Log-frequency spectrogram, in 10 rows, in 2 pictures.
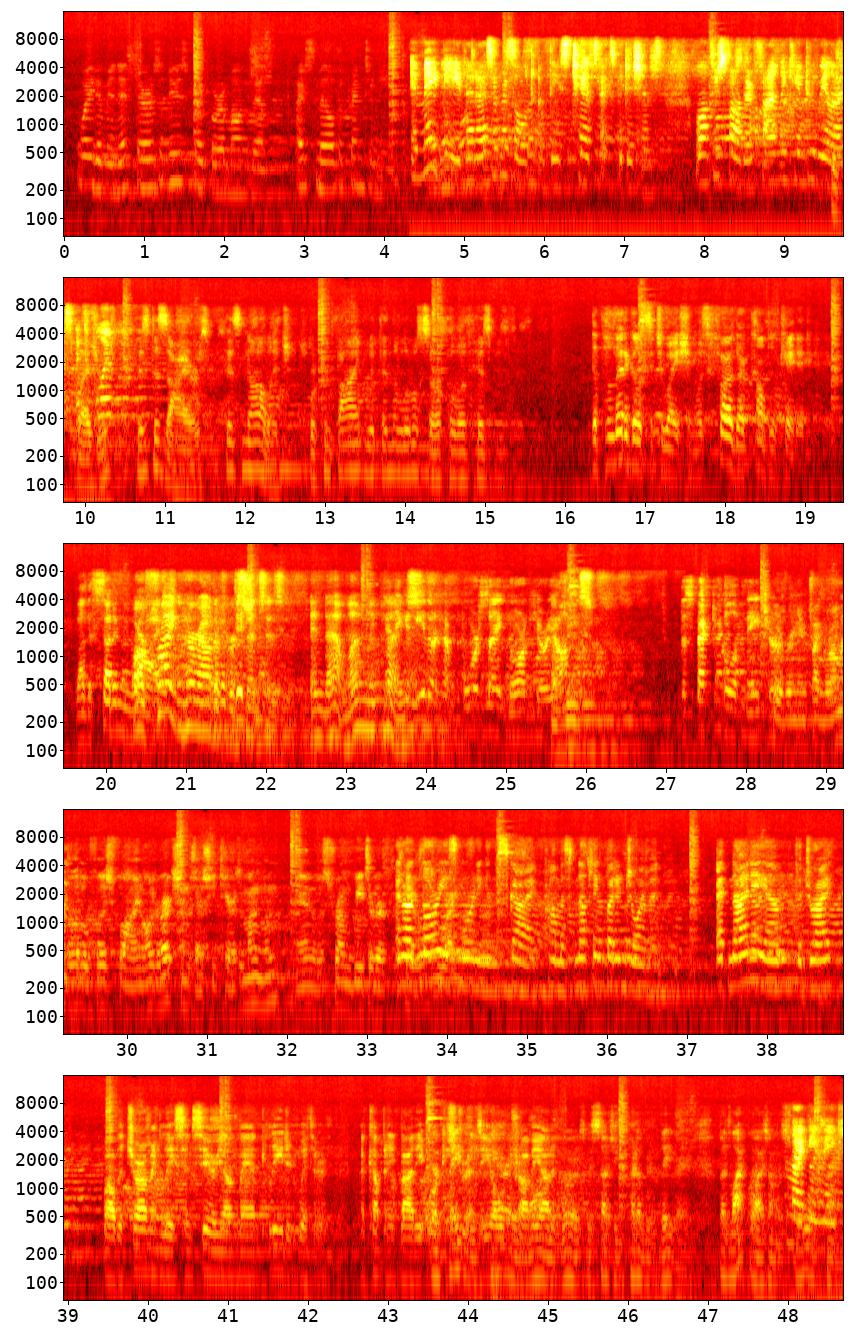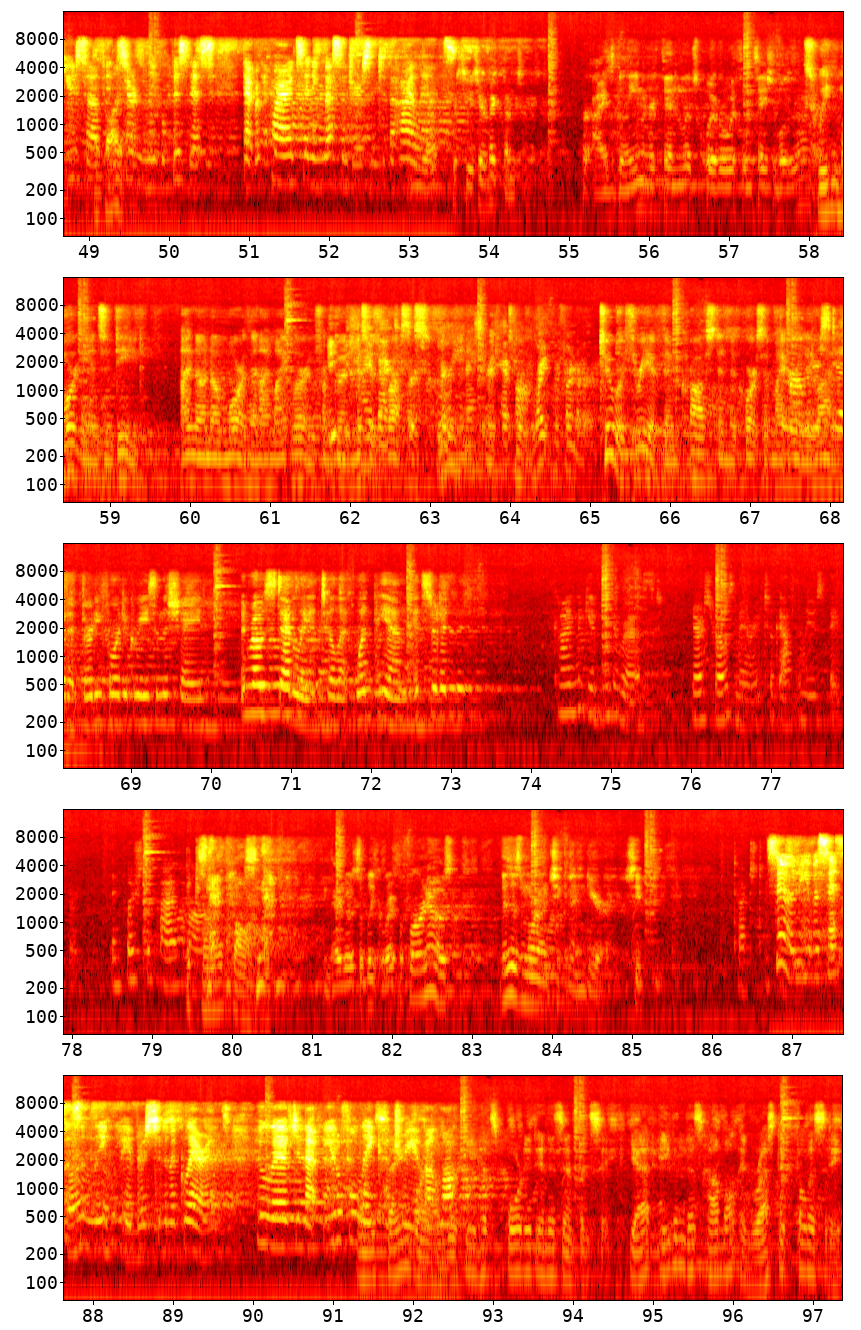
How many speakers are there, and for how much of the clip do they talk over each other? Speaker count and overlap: ten, about 24%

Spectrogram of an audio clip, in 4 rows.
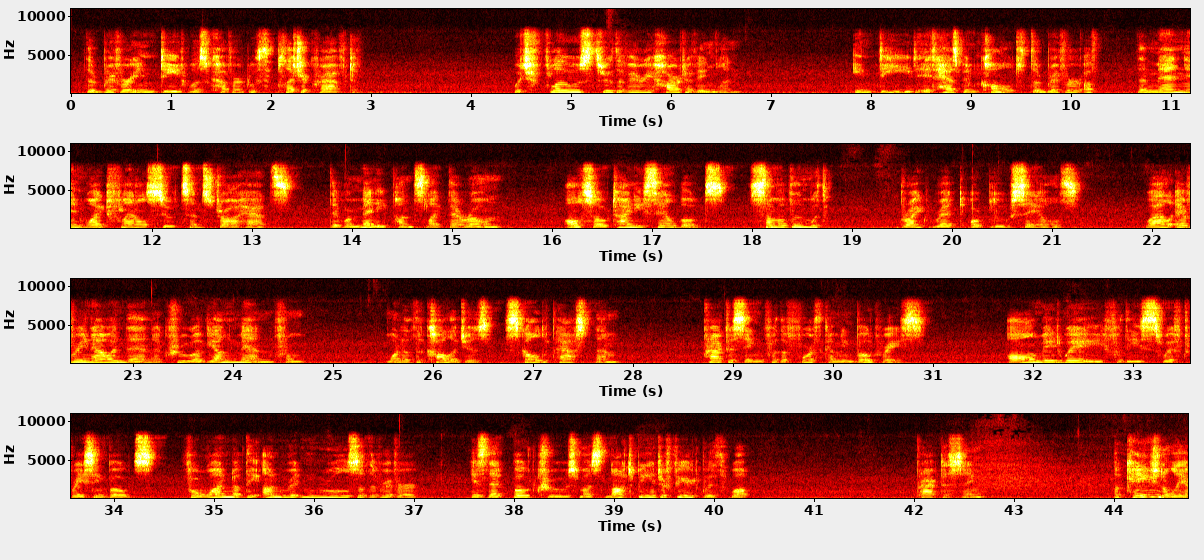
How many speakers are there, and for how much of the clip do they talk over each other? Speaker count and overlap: one, no overlap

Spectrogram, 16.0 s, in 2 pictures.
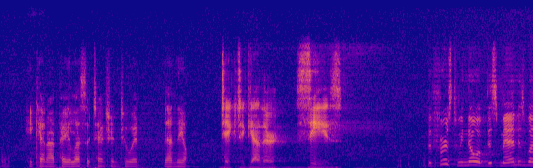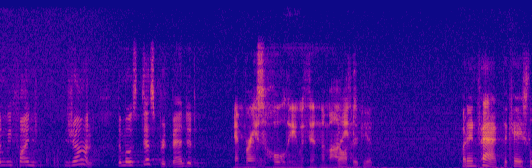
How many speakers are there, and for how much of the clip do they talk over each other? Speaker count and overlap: three, about 2%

